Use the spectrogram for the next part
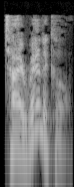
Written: tyrannical

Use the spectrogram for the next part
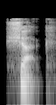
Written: shuck

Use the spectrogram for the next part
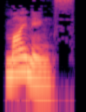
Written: minings

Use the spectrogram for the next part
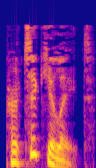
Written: particulate

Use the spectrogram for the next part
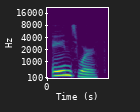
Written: ainsworth

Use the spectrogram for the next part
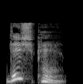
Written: dishpan

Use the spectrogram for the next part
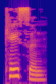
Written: casen

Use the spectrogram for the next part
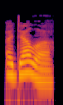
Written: adella

